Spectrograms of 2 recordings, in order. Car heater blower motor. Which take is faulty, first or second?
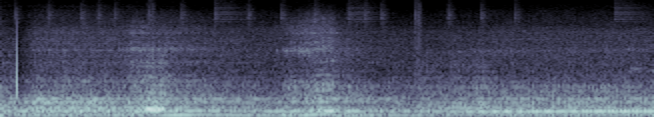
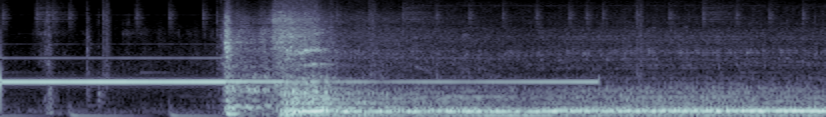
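first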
